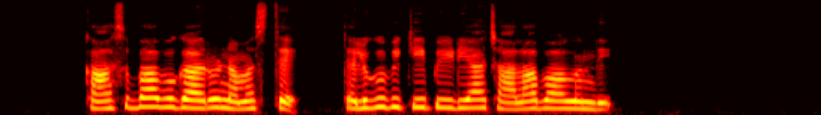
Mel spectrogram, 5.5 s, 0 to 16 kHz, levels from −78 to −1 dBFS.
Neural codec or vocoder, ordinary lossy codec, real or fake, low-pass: none; none; real; 14.4 kHz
